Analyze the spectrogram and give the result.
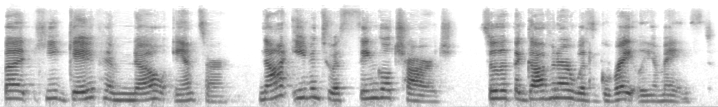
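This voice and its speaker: A woman's voice: mid-range voice, measured pace, few pauses, a bit bright, poor audio. A woman giving a dramatic scripture reading as a church reader.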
